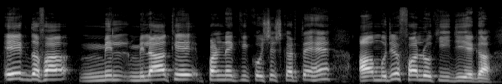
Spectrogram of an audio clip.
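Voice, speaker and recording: A man teaching Quran recitation, patiently correcting and chanting drawn-out demonstration words for students to repeat. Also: sits high. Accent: Pakistani Urdu. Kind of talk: recitation lesson with call-and-repeat.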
